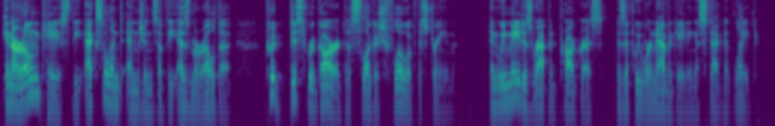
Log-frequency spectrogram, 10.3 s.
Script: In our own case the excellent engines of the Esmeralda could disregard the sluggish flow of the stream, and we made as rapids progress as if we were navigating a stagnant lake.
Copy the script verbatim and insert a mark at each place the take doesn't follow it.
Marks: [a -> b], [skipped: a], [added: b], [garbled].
In our own case the excellent engines of the Esmeralda could disregard the sluggish flow of the stream, and we made as [rapids -> rapid] progress as if we were navigating a stagnant lake.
